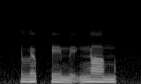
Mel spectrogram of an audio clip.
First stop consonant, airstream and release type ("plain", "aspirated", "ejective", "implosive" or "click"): plain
